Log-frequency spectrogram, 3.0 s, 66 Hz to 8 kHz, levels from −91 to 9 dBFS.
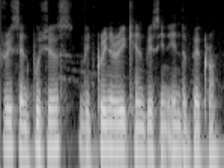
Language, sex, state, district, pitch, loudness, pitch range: English, male, Nagaland, Kohima, 110 Hz, -16 LUFS, 110-120 Hz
